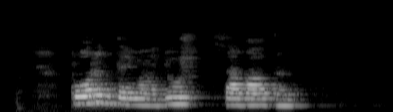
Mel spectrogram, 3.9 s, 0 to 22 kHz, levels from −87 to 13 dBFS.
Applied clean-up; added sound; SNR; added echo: neural mask model DeepFilterNet 3.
